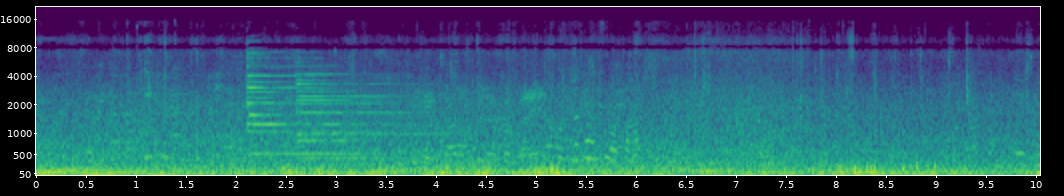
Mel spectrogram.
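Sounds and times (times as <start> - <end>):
low outdoor crowd noise: 0.0 - 10.0
bell chime ringing: 2.1 - 4.0.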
